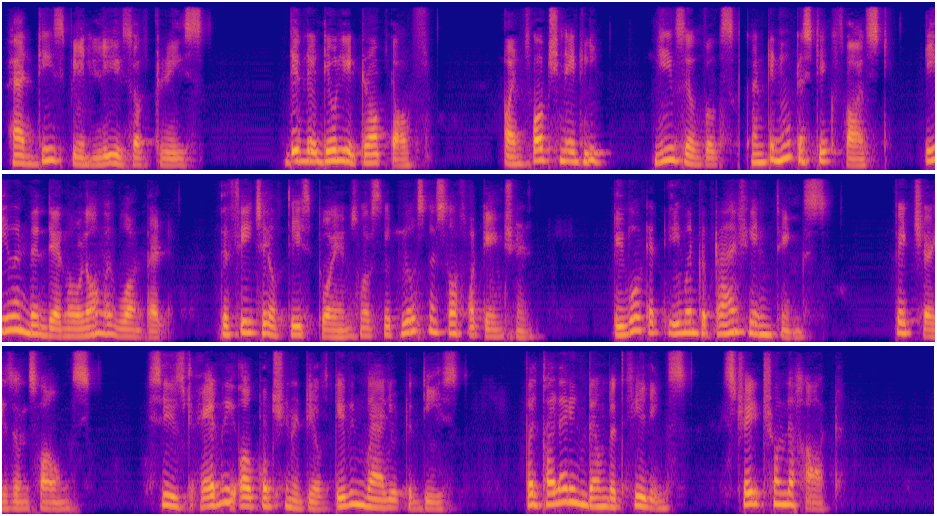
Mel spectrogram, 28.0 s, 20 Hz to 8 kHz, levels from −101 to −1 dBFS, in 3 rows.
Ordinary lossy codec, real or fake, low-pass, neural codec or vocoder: MP3, 64 kbps; fake; 7.2 kHz; codec, 16 kHz, 1 kbps, FreqCodec, larger model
